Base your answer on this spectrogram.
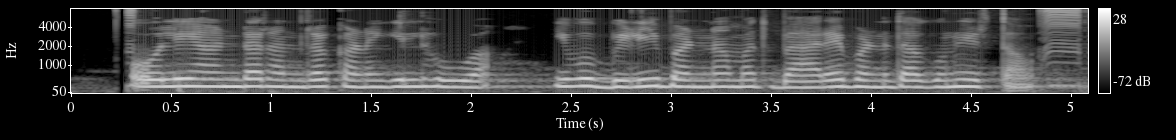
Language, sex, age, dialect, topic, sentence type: Kannada, female, 18-24, Northeastern, agriculture, statement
